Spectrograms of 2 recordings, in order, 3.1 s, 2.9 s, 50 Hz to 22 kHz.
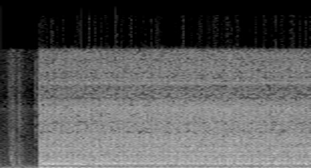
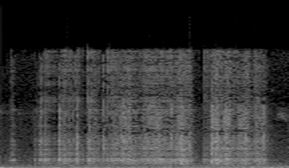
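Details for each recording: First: Honda Click version 3 scooter idling after CVT cleaning; the CVT had become noisy at only 1,000 km. Squeak and scraping are gone, leaving light regular ticking, belt lightly greased. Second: Brand-new Honda Click version 3, CVT noisy since 1,000 km, cover open: front pulley turned by hand gives dry popcorn-like crackling and scraping as the belt pops against the pulley face.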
